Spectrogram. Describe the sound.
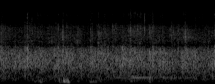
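A church audience applauds to welcome a speaker at a morning service; the clapping is faint and steady, a soft continuous patter with no individual claps standing out.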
